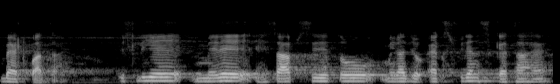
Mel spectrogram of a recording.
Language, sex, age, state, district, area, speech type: Hindi, male, 45-60, Madhya Pradesh, Hoshangabad, rural, spontaneous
